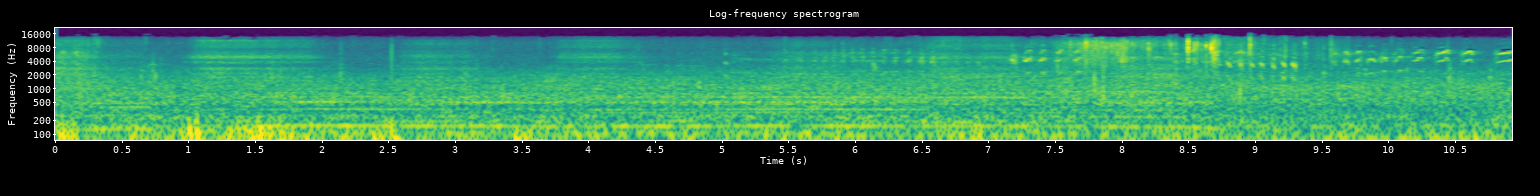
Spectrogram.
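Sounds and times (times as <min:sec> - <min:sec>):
wind on microphone: 0:00.0 - 0:04.0
birds chirping: 0:00.0 - 0:10.9.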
